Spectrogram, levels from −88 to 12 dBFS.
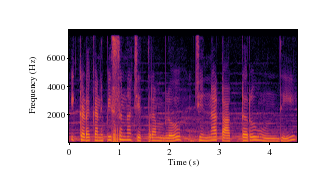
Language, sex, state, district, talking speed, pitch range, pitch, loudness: Telugu, female, Andhra Pradesh, Sri Satya Sai, 80 wpm, 190-235 Hz, 215 Hz, -17 LUFS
